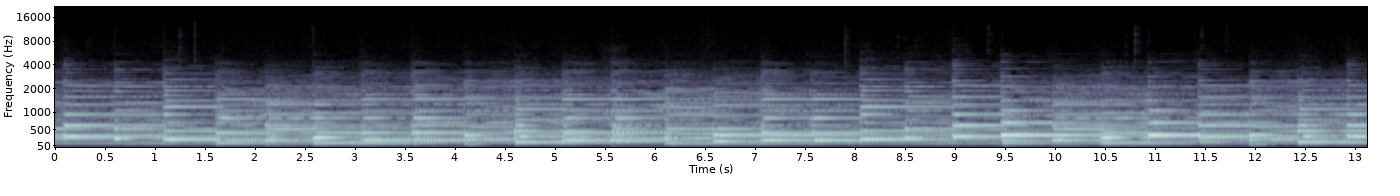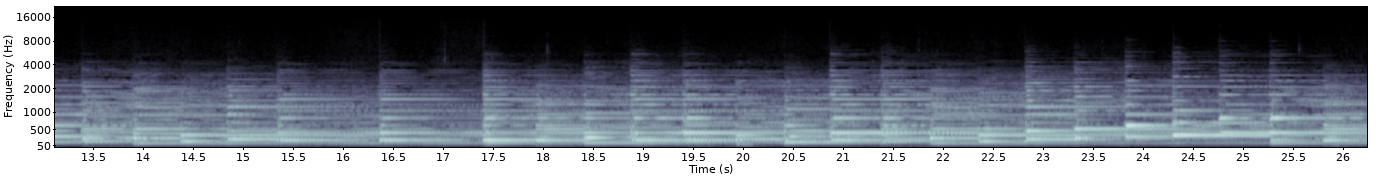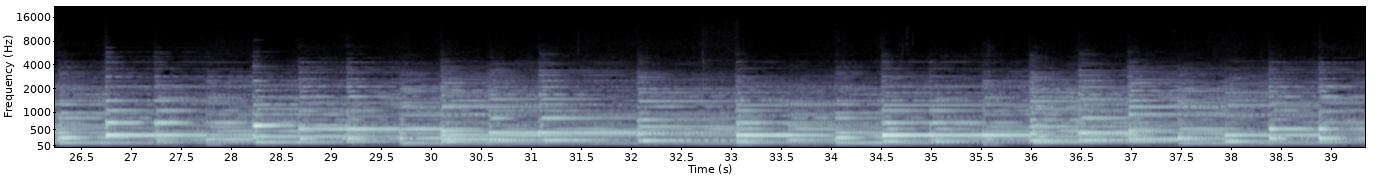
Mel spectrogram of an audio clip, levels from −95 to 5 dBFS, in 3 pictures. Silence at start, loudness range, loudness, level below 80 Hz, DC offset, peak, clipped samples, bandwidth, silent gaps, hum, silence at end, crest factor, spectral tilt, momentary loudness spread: 0 s; 4 LU; -19 LUFS; -66 dBFS; under 0.1%; -4 dBFS; under 0.1%; 4.6 kHz; none; none; 0 s; 16 dB; -10.5 dB/octave; 6 LU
